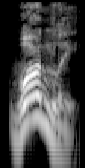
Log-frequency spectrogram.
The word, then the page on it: wanly: British English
